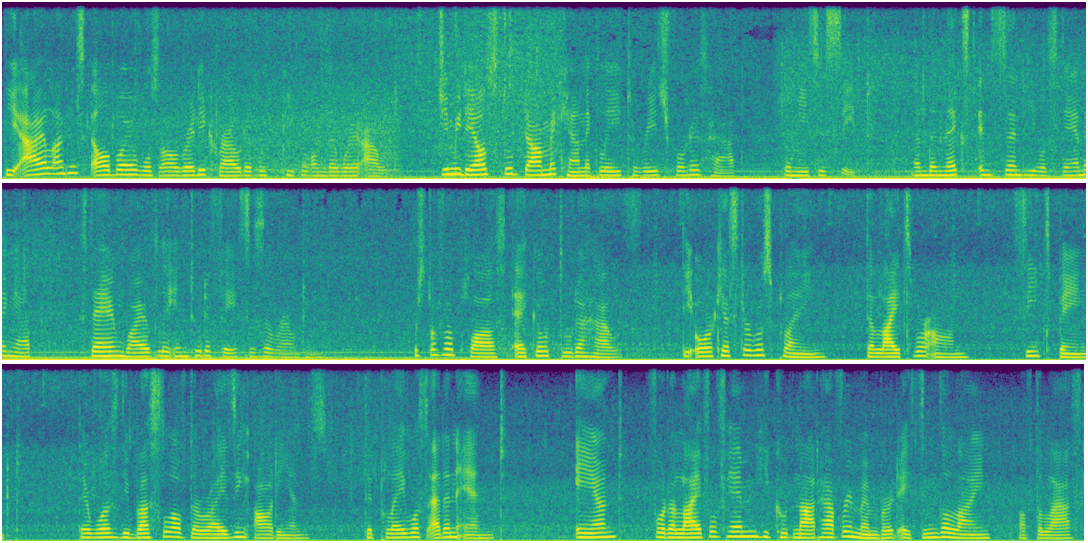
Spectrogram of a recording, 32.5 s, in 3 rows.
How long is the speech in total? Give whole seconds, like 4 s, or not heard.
31 s.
